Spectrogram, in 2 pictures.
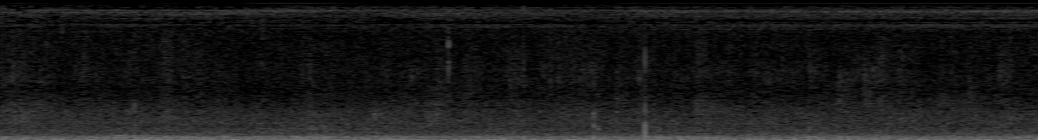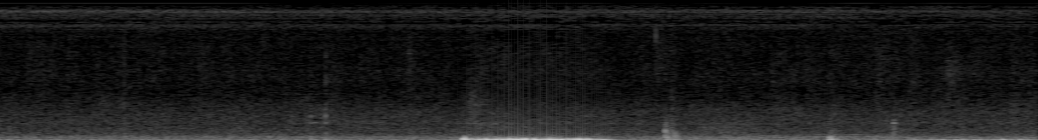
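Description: Fingers rub and press softly on a plastic film.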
